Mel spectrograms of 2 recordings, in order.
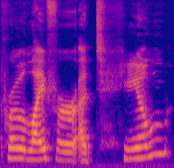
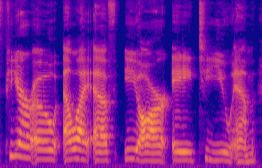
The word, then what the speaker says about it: proliferatum: There's a Proliferatium, and it's Proliferatum.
